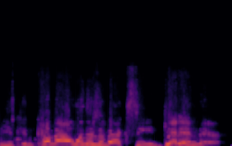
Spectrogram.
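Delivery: high, loud comic command; shouted order. Acted. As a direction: yell it like an exasperated mother ordering the children back. Mock order to children in womb.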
